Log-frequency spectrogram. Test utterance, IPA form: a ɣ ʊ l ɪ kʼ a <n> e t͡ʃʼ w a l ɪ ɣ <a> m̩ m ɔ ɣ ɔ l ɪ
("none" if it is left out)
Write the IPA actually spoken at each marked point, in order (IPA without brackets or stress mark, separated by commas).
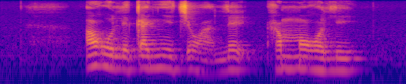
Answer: ɲ, a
